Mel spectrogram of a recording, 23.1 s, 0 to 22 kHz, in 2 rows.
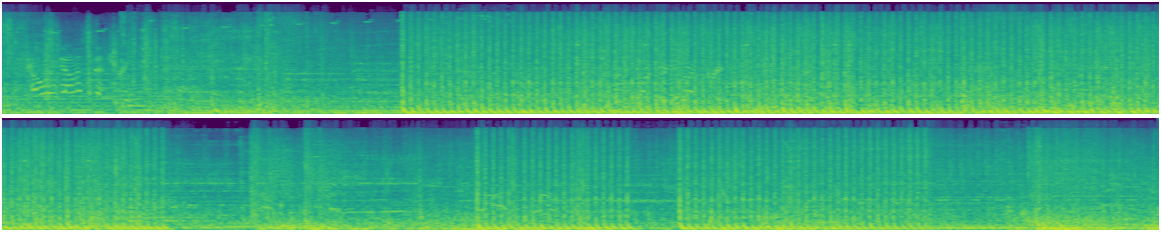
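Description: Gunfire from a deployed sentry machine gun in Helldivers 2 rattles in dense, continuous bursts with booming impacts. The firing breaks off in brief pauses and a voice talks over it.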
